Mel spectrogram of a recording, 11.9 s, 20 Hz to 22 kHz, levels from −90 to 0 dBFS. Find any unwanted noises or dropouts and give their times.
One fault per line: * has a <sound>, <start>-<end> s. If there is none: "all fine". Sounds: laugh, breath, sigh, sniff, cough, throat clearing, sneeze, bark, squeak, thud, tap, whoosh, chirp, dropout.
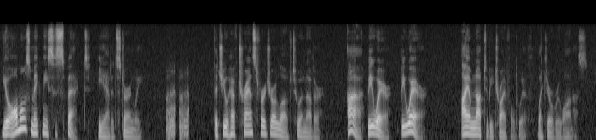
* has a laugh, 3.3-3.8 s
